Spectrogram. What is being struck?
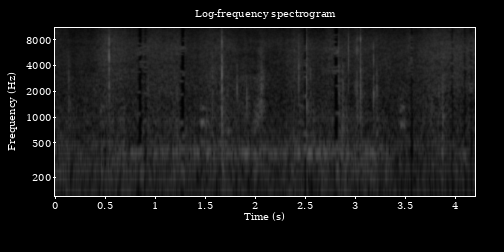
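Folded paper map insert.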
